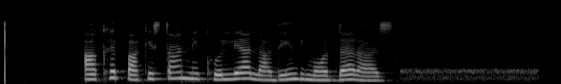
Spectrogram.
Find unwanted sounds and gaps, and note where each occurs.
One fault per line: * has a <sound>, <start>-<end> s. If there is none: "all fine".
all fine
